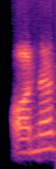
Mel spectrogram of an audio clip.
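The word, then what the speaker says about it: honour: ऑनर रहेगा जिसके आगे जिसका स्पेलिंग एच से स्टार्ट होता है but because it is pronounced with N sound of O, that is वाई वहां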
